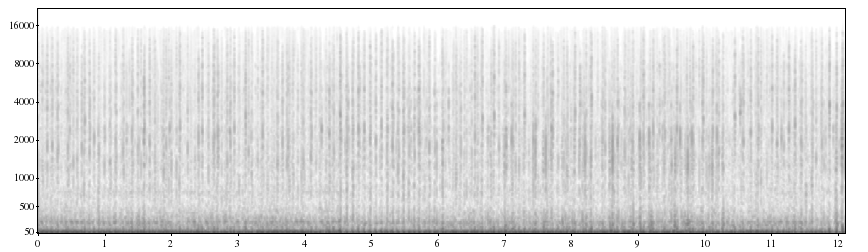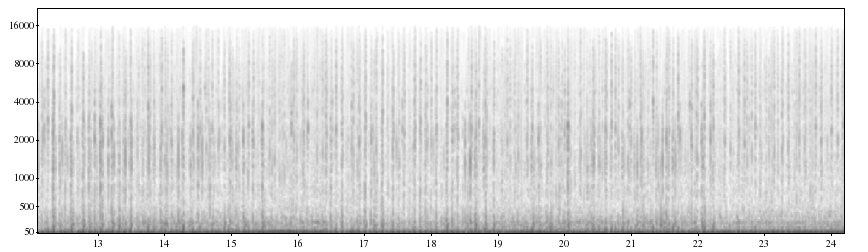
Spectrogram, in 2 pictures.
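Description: Skateboard wheels rumble steadily on rough asphalt.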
